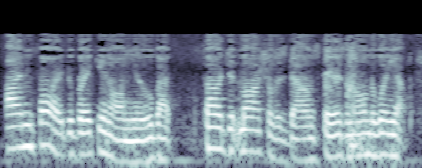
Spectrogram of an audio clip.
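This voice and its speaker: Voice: medium pitch, brisk, mellow, a little hiss or hum, natural voice. An actor playing a weary young hospital doctor with a dry manner, in an old radio drama style. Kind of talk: 1940s radio acting. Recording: dull old radio broadcast.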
